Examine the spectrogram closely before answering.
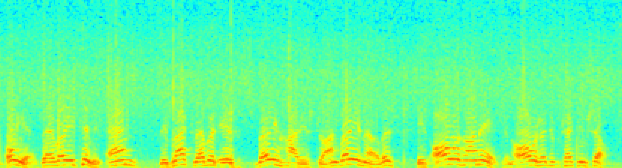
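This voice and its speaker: The pace is moderate. Light background noise can be heard. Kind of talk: interview answer. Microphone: old recording.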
